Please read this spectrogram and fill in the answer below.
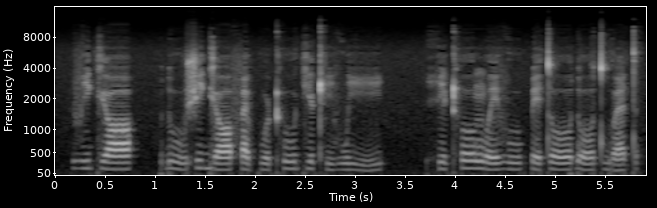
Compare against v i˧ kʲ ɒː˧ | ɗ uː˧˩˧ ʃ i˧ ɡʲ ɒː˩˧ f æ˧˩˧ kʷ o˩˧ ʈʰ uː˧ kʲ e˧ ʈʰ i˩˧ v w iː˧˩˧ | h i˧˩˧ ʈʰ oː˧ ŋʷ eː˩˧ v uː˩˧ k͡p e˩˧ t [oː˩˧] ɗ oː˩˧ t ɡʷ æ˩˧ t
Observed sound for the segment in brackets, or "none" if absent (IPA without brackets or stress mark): oː˩˧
